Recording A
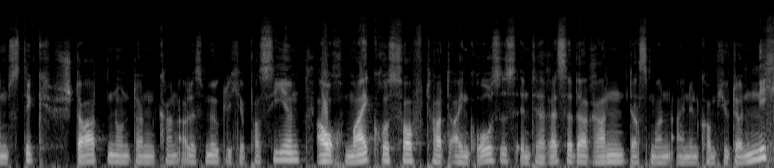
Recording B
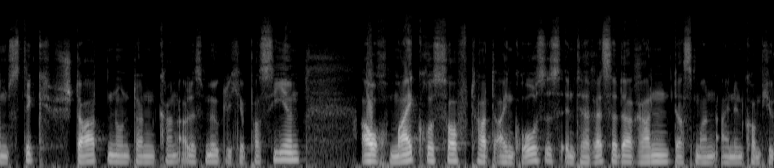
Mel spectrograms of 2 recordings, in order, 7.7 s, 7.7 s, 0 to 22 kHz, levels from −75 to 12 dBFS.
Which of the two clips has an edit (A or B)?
A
